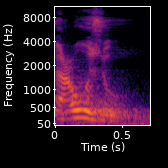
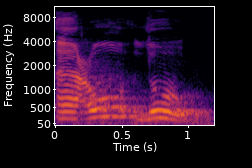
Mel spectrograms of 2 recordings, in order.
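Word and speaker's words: أعوذ: نظر حضرتك الى امرين اولا همزه القطع ا اعوذ بعض الناس يقول اعوذ بالله اعوذ بالله يبقى هنا يعني بيتجاهل همزه القطع لا ا اعوذ بالله وعندي الذال بعض الناس ينطقها يعني يقول اعوذ طيب لا دي كده انقلبت الى زاي امال الصح ايه الصح ان اقول اعوذ طيب الذال هنا عشان تطلع مني صح لابد ان انا احط طرف لساني على طرف الاسنان اعوذ اعوذ طيب وبعدين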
